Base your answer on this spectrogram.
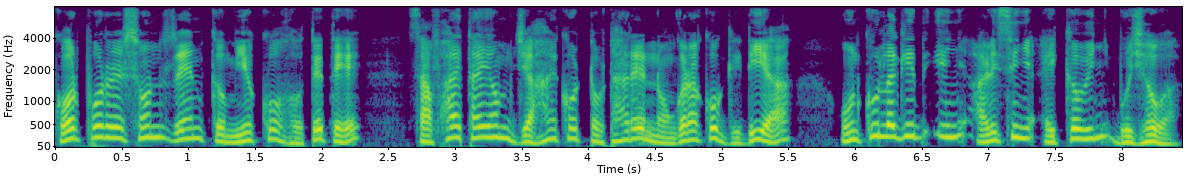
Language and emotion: Santali, disgusted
